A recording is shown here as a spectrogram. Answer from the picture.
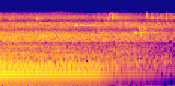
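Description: A piano chord dying away at the end of a piece, over a forest ambience with a few short bird chirps in the second half.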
